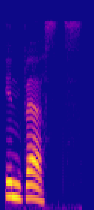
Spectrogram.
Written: invests

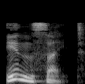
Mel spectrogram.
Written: insight

